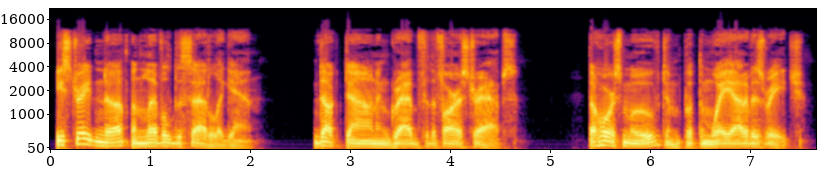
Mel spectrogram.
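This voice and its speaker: Guy narrating a thriller audiobook, really deep voice, lively intonation, super dry studio-like sound. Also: normal speed, no echo.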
